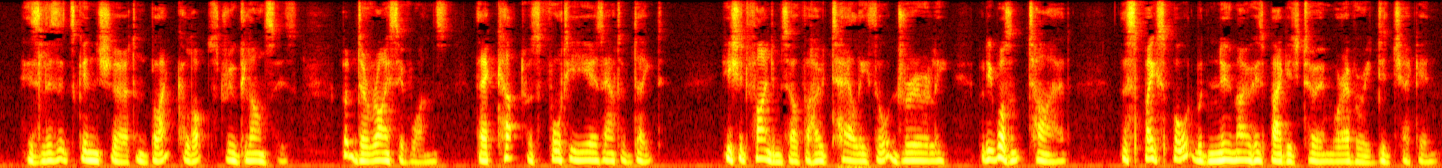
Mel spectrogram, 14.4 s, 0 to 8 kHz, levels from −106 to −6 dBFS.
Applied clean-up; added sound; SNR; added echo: none; none; none; none.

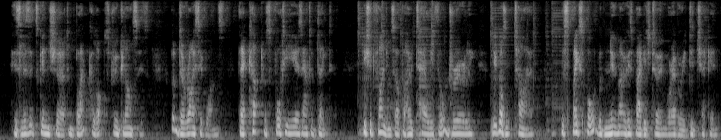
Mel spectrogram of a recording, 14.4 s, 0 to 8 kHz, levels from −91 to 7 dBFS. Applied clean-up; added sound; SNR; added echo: neural separator model SepFormer DNS4.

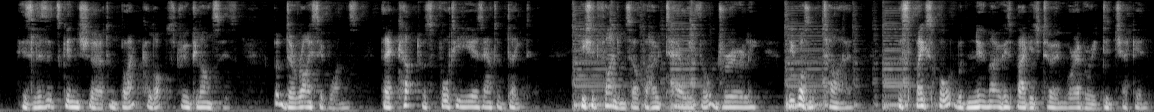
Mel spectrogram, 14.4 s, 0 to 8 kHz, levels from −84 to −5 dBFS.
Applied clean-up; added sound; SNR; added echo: none; Guitar; 11 dB; reverberation time 0.6 s.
